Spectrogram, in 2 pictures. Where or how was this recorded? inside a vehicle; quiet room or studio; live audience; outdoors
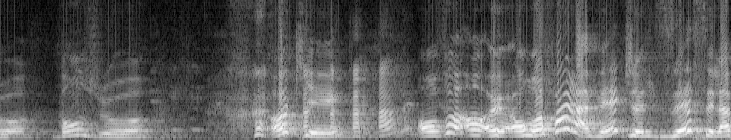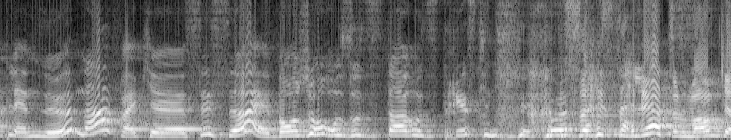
live audience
